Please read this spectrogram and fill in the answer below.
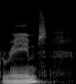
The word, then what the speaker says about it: Reims: He was with Eisenhower in Reims, which is sometimes pronounced Reims, France, in the Champagne region, which is where the Scheif headquarters was.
